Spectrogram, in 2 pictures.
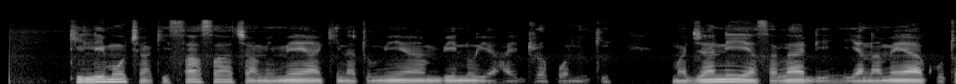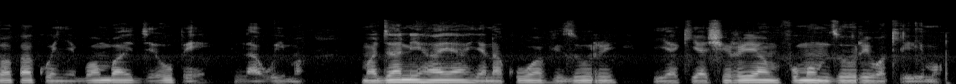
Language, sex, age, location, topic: Swahili, male, 18-24, Nairobi, agriculture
